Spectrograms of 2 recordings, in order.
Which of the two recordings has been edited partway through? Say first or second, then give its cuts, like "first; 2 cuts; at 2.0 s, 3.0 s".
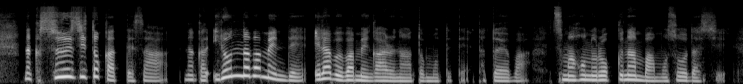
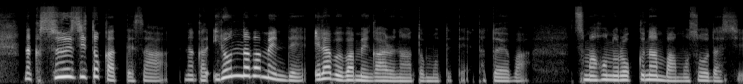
first; 1 cut; at 5.4 s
